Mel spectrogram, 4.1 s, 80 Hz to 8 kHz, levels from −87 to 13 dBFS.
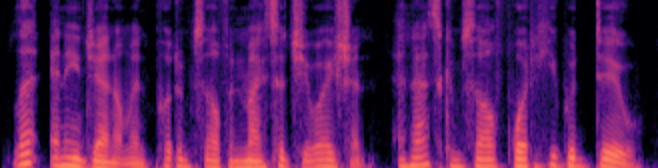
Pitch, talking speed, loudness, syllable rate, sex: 110 Hz, 220 wpm, -20 LUFS, 5.9 syllables/s, male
